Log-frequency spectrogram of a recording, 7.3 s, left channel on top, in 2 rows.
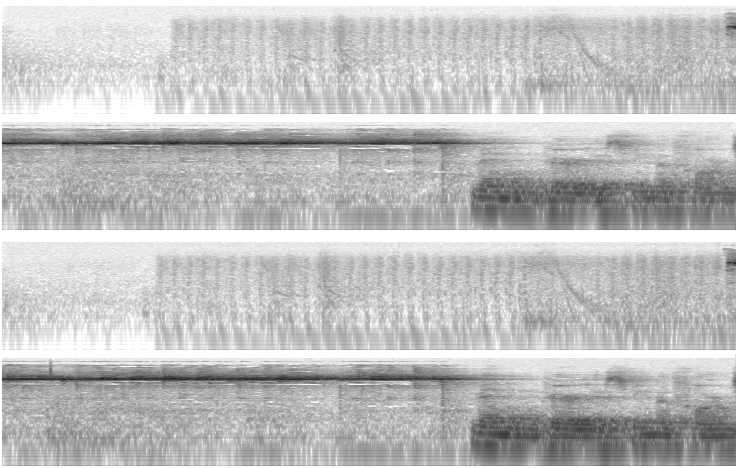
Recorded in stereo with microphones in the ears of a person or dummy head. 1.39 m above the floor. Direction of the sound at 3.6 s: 5° right (ahead or behind).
